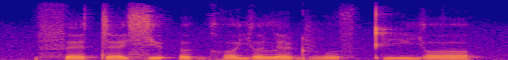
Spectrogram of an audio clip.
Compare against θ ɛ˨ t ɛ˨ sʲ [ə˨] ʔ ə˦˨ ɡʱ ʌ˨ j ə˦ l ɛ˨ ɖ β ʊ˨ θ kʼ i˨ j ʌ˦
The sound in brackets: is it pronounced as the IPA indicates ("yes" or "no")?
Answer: yes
